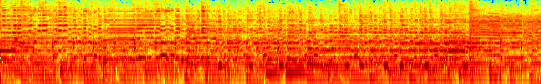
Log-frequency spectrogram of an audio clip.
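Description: Bluegrass band playing an instrumental break, with fiddle lead over guitar and banjo at a steady beat.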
